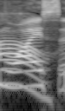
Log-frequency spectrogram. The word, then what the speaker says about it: Wajs: The name Weiss is pronounced the same as the watchmaker Albert Weiss. – If it's pronounced the same. – I know, sorry. It confused me because it was spelled W-A-J-S.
